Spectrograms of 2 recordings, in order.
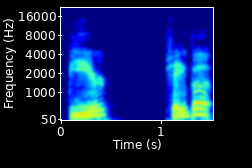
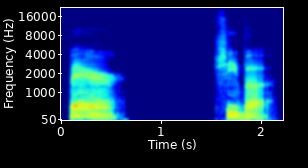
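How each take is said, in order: First: "Beer Sheba" with "Beer" like the drink; saying Beer Sheba. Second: "Bear Sheba" with "Bear" like the animal; saying Bear Sheba. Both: Shown as a demonstration. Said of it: "What is the actual spelling?".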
